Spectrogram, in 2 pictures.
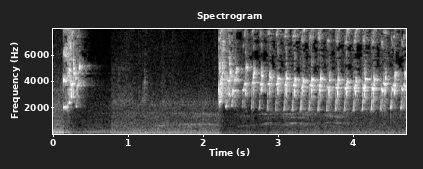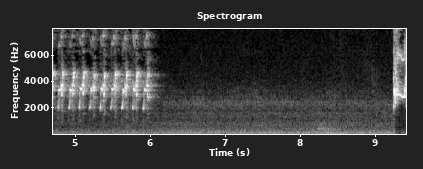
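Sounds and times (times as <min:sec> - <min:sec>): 
lovebird chirping: 0:00.1 - 0:00.6, 0:02.2 - 0:06.2, 0:09.2 - 0:09.4.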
